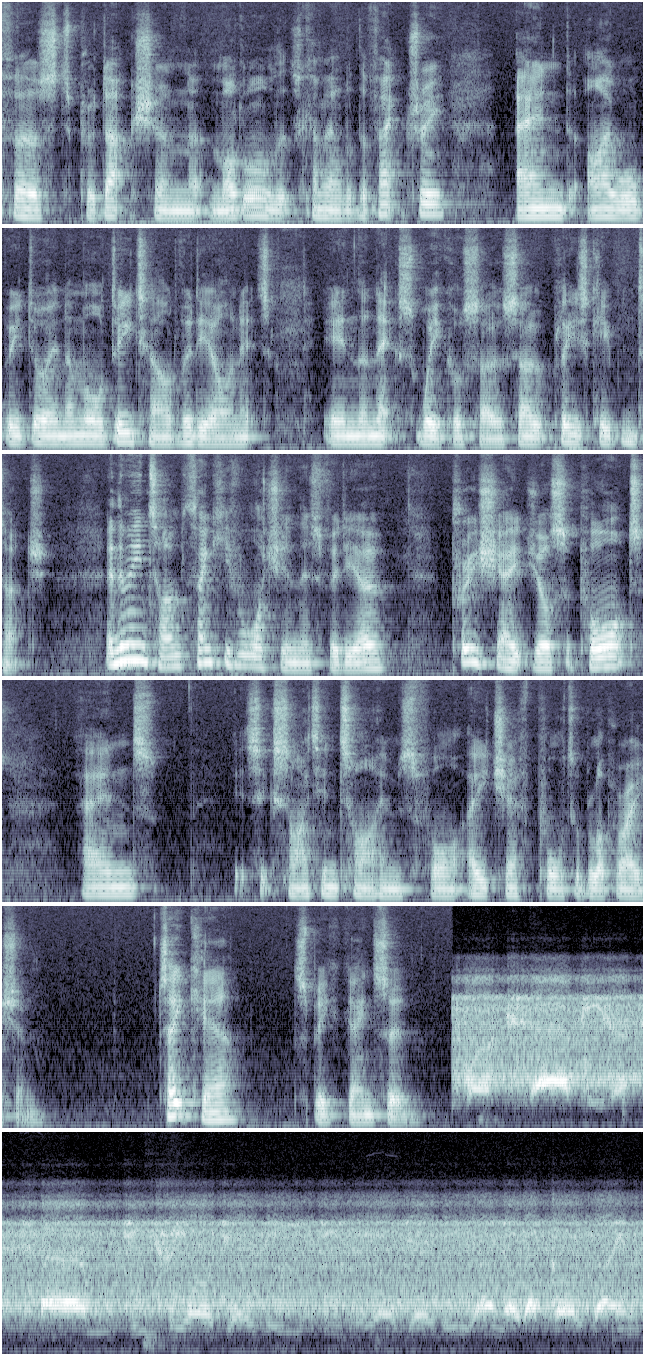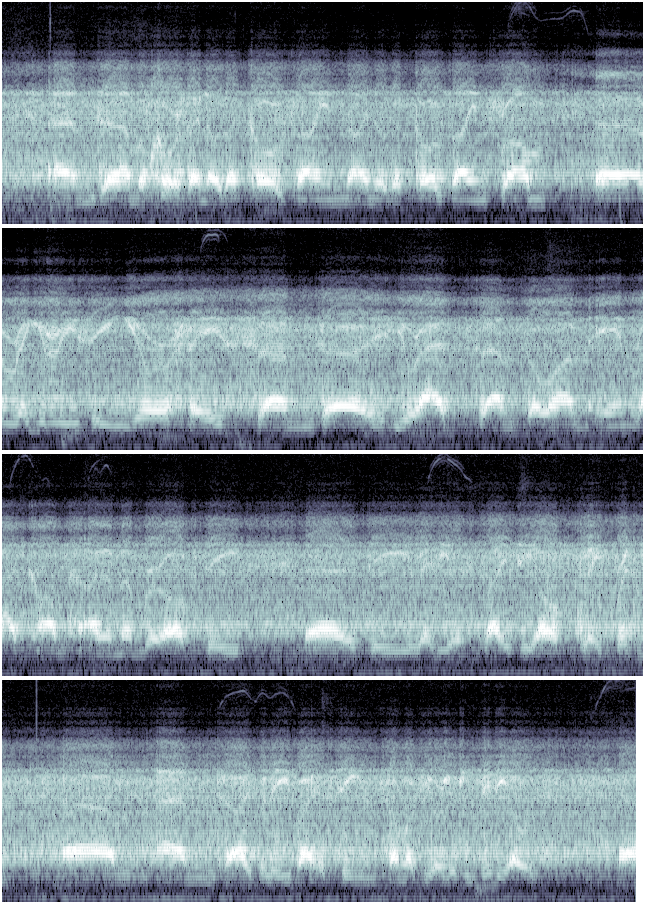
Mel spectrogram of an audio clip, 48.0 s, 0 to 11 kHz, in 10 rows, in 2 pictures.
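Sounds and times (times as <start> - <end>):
man's voice over radio: 22.6 - 48.0
radio receiver hiss: 22.6 - 48.0.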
